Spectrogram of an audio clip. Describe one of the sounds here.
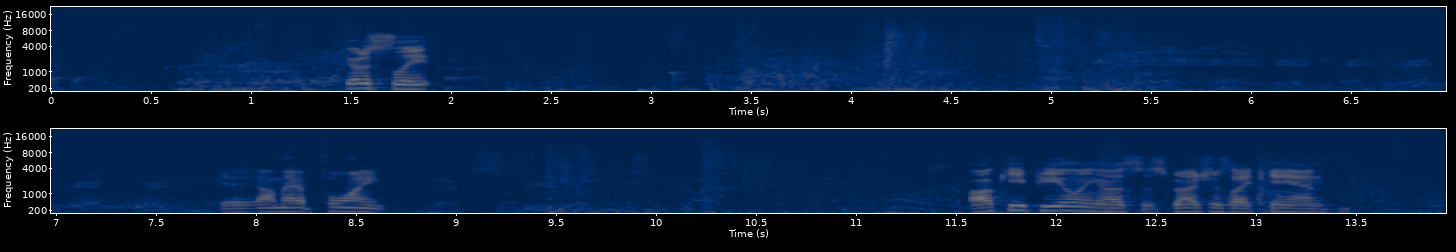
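Spell effects crackle and whoosh during a fight in a video game.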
